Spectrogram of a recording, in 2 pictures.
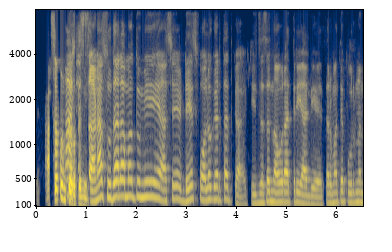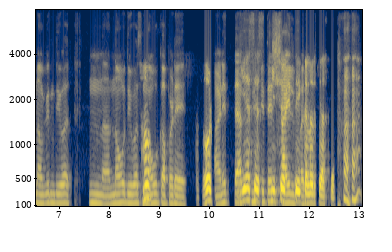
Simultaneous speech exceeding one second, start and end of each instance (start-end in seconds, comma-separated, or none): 10.7-12.0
